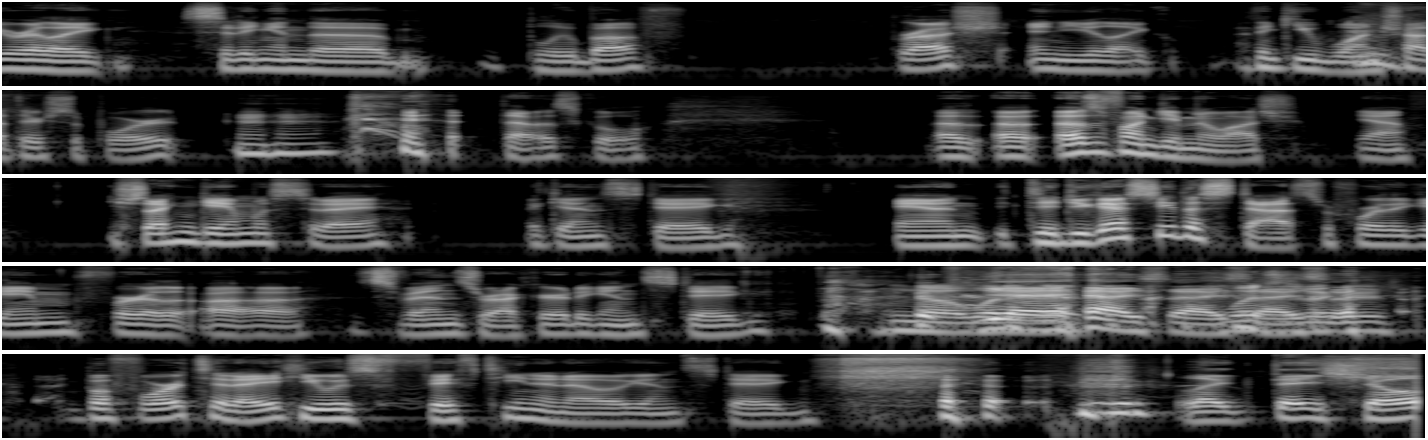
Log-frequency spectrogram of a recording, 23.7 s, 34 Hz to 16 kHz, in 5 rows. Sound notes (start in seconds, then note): 5.6 laughs; 16.9 laughs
